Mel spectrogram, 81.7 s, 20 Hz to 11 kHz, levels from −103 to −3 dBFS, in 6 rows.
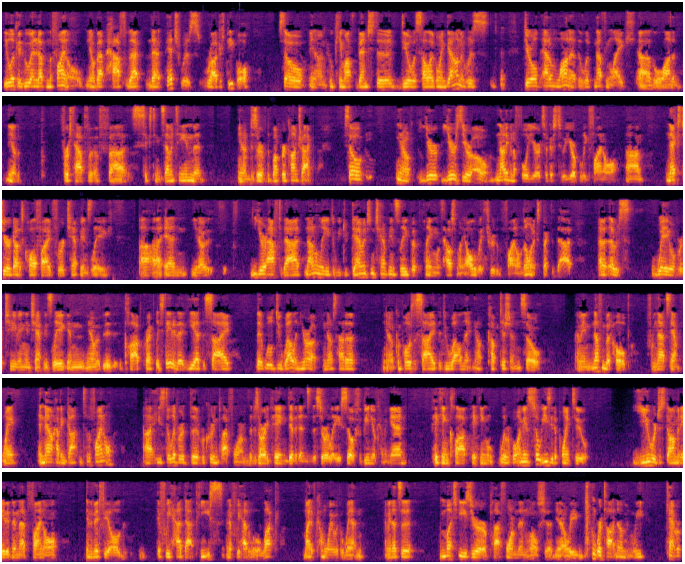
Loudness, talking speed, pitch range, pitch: -18 LUFS, 190 wpm, 105-125 Hz, 110 Hz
